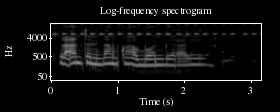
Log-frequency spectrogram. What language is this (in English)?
Somali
